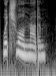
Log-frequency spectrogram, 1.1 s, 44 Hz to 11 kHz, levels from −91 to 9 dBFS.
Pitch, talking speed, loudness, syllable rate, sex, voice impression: 210 Hz, 165 wpm, -16 LUFS, 5.8 syllables/s, female, feminine, slightly young, slightly adult-like, relaxed, weak, slightly soft, slightly muffled, slightly intellectual, reassuring, kind, modest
